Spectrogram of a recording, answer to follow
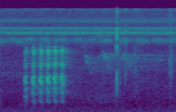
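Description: Insects chirring steadily and high-pitched, with one short, rapidly pulsed animal call lasting about half a second near the start.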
